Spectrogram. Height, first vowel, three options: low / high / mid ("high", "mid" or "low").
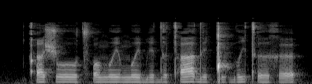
mid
